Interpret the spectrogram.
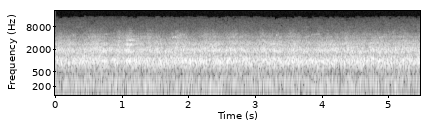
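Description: Tank cars of a long freight train rolling past, a steady noise of steel wheels on rail.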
